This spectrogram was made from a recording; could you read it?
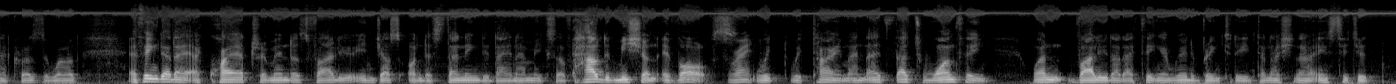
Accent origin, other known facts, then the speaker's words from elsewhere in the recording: Cameroon; moved away as an adult; now in St. Louis, United States; I'm originally from Cameroon, and I moved here in 2002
